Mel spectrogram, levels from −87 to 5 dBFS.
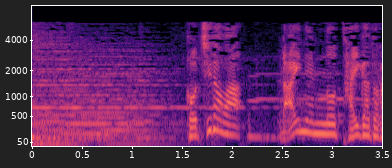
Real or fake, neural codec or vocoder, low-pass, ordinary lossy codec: real; none; 7.2 kHz; MP3, 24 kbps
